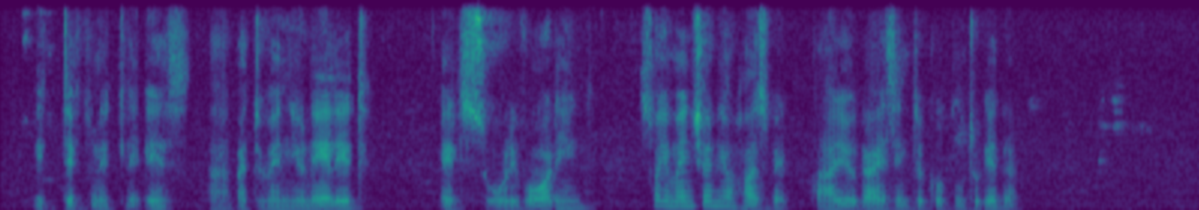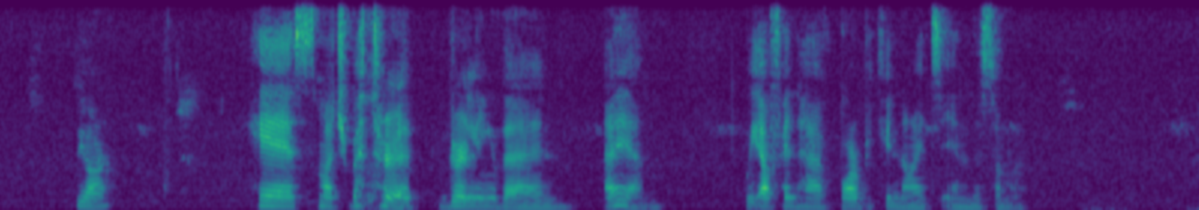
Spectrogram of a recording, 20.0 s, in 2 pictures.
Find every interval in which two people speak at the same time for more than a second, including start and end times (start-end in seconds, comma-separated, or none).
none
